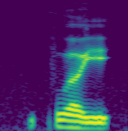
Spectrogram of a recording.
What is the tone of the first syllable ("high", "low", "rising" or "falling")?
low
